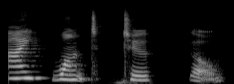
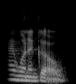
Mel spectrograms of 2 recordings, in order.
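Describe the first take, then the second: First: Want and to are said as separate words. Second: Want and to merge into one sound.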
